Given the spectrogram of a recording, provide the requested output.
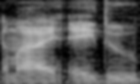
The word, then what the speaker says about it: Amayado: Apparently it's pronounced like Amayado Bus Stop.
